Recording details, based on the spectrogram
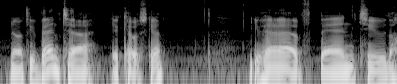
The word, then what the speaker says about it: Yokosuka: Yokosuka? – Oh!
